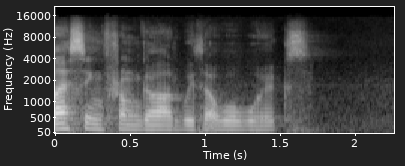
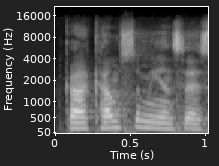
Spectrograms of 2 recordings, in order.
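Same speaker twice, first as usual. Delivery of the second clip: usual speaking voice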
